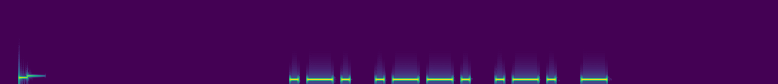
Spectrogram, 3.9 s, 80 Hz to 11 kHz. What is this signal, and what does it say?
Morse code, heard as a keyed tone, about 28 wpm, 700 Hz. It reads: RPRT
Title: Top 180 QSO Elements 28wpm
